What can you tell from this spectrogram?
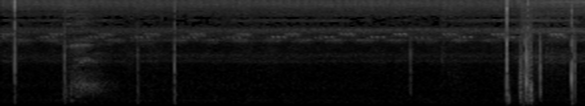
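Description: Crickets chirping faintly and steadily, with a few sharp clicks, several close together near the end.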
